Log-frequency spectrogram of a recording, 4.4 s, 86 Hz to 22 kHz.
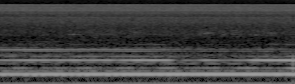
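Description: A 36-inch cosmo gong ringing in a long, steady wash of sound, with a low fundamental and several overtones that slowly pulse. There is no fresh strike.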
